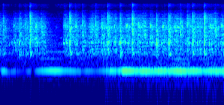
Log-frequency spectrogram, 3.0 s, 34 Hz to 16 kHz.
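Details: Brand-new H-1 Pro Series Ace R450 electric scooter at slow speed: steady tone near 250 Hz with an uneven scraping tick about twice a second as the wheel turns; a misaligned brake caliper rubbing the disc, fixed by realigning the caliper.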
